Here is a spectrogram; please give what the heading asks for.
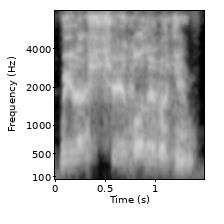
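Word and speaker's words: مِنَ الشَّيْطَانِ الرَّجِيمِ: Nah, jadi untuk syin itu tidak ada hubungannya dengan kedua lisan, kedua bibir. Maka cara bacanya cukup disenyumin. Minas minasyaitanirrajim.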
